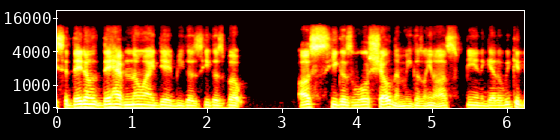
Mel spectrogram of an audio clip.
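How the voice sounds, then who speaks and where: A man talks at a fairly quick pace in a fairly low pitch. His intonation is monotone and flat over a quiet background. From Trinidad and Tobago. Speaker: actor. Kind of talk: casual chat.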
